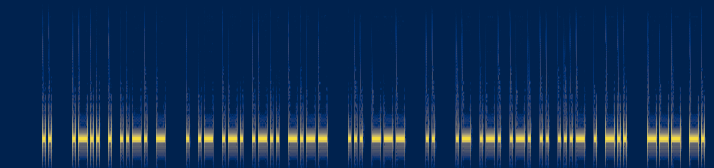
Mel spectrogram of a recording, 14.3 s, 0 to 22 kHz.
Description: Morse code, heard as a keyed tone, about 20 wpm, 700 Hz. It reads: I LEFT EARLY SO I ARRIVED ON
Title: Sentences with 2-Word Phrases - 20wpm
